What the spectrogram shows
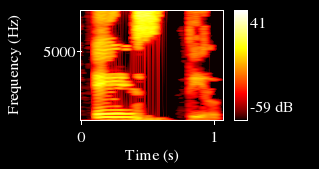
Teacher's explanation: Algo natural que hacemos es agregar la E inicial.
